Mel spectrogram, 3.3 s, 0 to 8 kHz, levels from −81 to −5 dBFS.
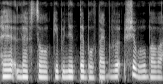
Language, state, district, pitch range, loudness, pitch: Chakhesang, Nagaland, Dimapur, 170-180 Hz, -16 LUFS, 175 Hz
